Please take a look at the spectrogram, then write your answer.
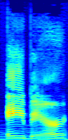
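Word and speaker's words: Hébert: number seven we find Ebert this name pronounced AAR in cjun French comes from the Germanic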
